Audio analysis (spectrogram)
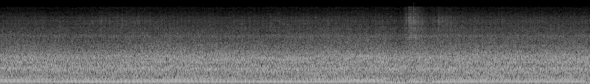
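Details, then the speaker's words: Cub Cadet LT1046 lawn tractor after the carburetor was cleaned and refitted with its ground and solenoid wires; old fuel was blamed for the rough running. An even, steady low hum with only a brief dip. It now runs smoothly. "okay so yeah old nasty gas will do lots of bad stuff for you apparently well that gas really shouldn't have been that old or not nasty but anyway it appears to be in better shape now"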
